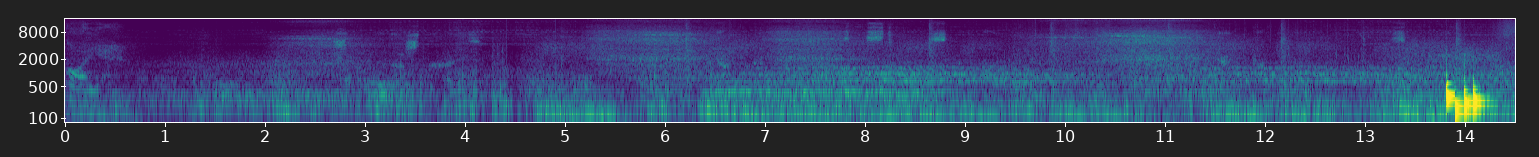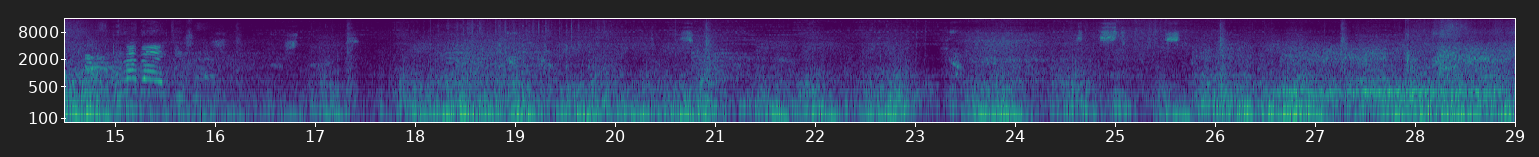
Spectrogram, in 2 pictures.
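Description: Magic spells whoosh and crackle in a busy battle.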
